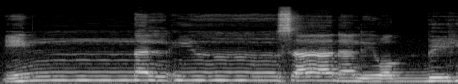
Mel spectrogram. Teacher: نون مشدد میں ہمیشہ غنہ ہوتا ہے تو یہاں پر ہم غنہ آنی کر کے پڑھیں گے · نون ساکن کے بعد سین حروف اخفا میں سے ہے تو یہاں پر اخفا ہوگا، یعنی غنہ زمانی کر کے پڑھیں گے۔ با حروف قلقلہ میں سے ہے اور یہ مشدد ہے تو یہاں پر قلقلہ خوب جماؤں کے ساتھ کریں گے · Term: قلقلہ کبریٰ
